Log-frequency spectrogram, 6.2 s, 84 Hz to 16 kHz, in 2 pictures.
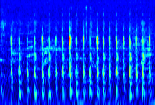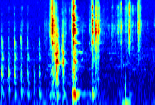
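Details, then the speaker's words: Fiat 500 water pump removed during cambelt replacement, spun by hand in a vice: steady dry ticking about three per second with some clunks; bearing has play, suspected from running dry after a radiator leak, so worn pump bearing, new pump fitted. "so there's some play there so it is shot let's get the new pump on"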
